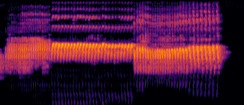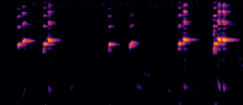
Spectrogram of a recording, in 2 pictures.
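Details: Campainha-style Belgian canary song for teaching young birds: three steady rattling trills at stepped pitches for about four seconds, then silence broken by brief high chirps.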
